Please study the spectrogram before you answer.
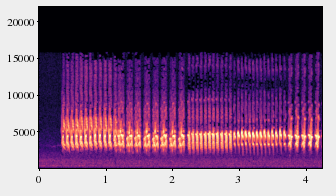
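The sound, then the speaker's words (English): A white-winged crossbill sings from the tip-top of a black spruce in winter, a long, rapid-fire series of high trills and chattering notes, shifting between several fast repeated phrases without pause, loud and clear with no talking. “From the tip-top of a black spruce, a white-winged crossbill sings a rapid-fire tribute to winter.”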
